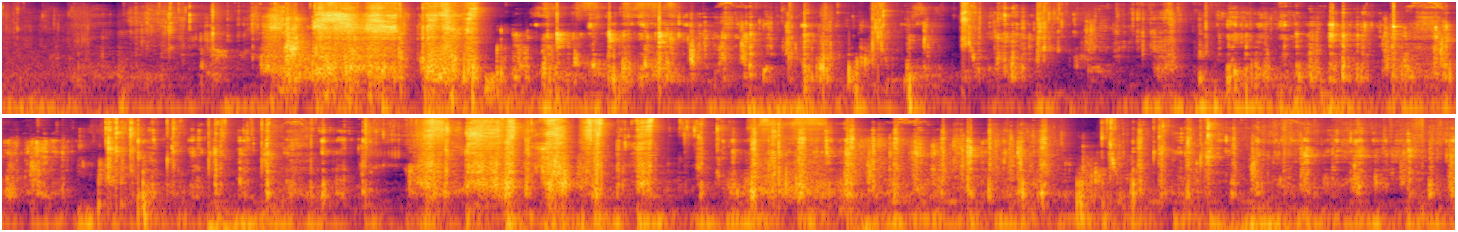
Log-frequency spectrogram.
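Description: Close-miked wet, juicy chewing and mouth sounds of someone eating steamed Uzbek lamb-and-onion dumplings, a dense run of small smacks and clicks. Two louder wet stretches stand out, one about three seconds in and one about two-thirds of the way through.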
